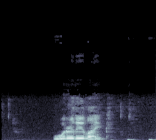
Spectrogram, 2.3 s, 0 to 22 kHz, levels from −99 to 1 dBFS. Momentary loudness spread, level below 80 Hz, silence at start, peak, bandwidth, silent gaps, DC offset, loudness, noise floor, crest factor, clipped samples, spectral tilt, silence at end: 14 LU; -40 dBFS; 0.8 s; -4 dBFS; 7 kHz; none; under 0.1%; -17 LUFS; -68 dBFS; 16 dB; under 0.1%; -6.5 dB/octave; 0 s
